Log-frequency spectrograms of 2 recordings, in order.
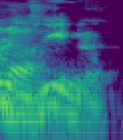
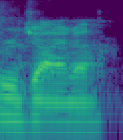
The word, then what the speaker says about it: Regina: following year in Regina Saskatchewan I thought it Regina no it's Regina it's pronounced Gina wow because it's it's weird from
